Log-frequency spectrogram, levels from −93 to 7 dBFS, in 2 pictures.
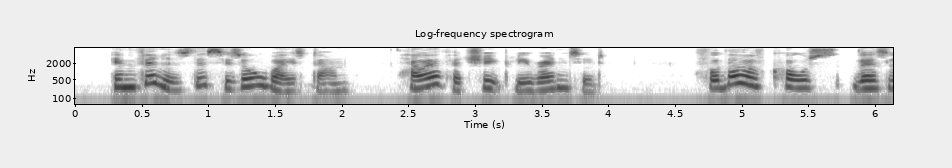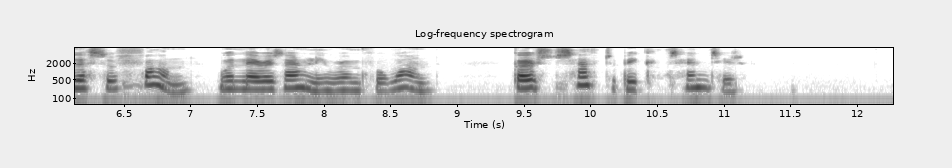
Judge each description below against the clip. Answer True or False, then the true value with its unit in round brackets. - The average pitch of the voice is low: False (230 Hz)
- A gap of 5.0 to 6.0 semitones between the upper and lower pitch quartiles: False (4.2 semitones)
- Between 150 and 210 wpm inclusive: False (140 wpm)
